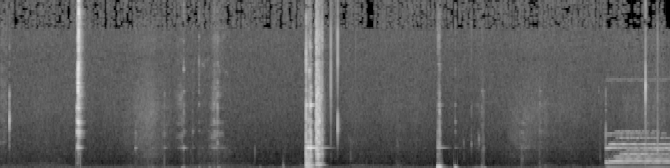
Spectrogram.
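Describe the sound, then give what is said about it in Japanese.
A coaster dropped into a glass jar to be stored: a few sharp, bright clinks spaced apart, one followed by small rattling bounces, before a steady tonal sound begins at the very end. “では今日もこのコースターをガラス瓶に入れて保存します。”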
